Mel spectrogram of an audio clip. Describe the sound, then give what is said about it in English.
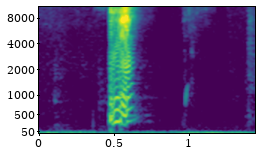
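A single short, raspy hand fart blurts out loud, lasting a fraction of a second before quiet returns, with a couple of faint small clicks afterward. “Time traveler, painter extraordinaire, and hand fart virtuoso.”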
